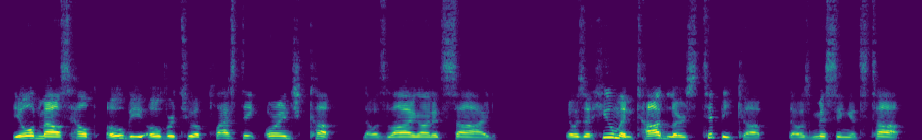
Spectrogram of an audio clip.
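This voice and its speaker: A man reading a children's book aloud expressively, as a teacher would, pausing to explain. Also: on the high side, a little mellow. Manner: explanatory, checks in with "right".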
